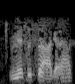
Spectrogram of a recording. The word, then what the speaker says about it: Mississauga: you'll be in a city that I can't pronounce which is called miss its help me out just Mississauga thank you she he didn't embarrass duty belt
